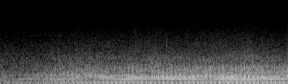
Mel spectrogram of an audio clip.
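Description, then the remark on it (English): A CHP helicopter flies in to assist the Mono County Search and Rescue Team in rescuing an injured hiker, its engine drone swelling steadily louder, a continuous low mechanical hum with a pulsing rotor texture and a steady tonal whine, no voices. “A CHP helicopter flies in to assist, and a team of volunteers heads out on foot.”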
